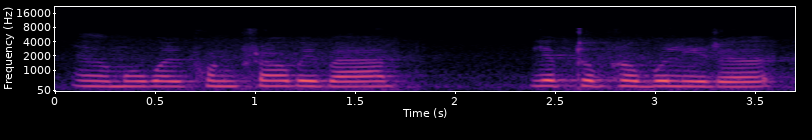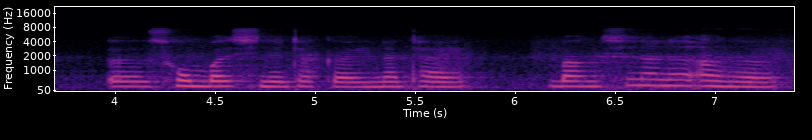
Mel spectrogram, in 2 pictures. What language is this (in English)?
Bodo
